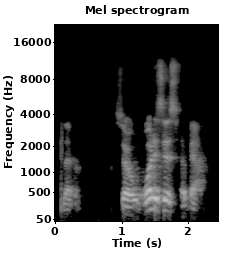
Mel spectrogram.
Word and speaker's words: LVR: And this work is about something we call loss-versus-rebalancing, so LVR, pronounced lever.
